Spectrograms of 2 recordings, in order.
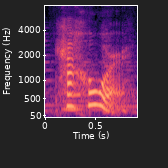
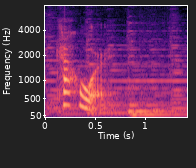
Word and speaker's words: Cahors: Cahors. Cahors. The S is silent. You don't pronounce it. It is pronounced Cahors.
